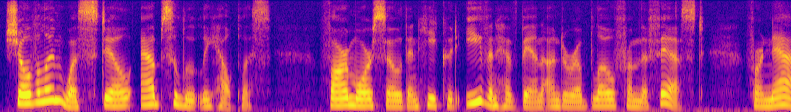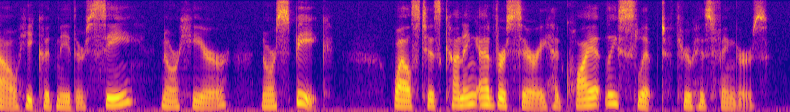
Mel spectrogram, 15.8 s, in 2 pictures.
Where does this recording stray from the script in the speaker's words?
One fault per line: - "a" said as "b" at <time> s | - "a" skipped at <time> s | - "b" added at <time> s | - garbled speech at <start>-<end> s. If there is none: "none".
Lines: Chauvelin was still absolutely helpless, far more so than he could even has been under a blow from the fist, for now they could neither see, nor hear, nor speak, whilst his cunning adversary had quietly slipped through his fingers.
- "has" said as "have" at 5.0 s
- "they" said as "he" at 8.1 s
